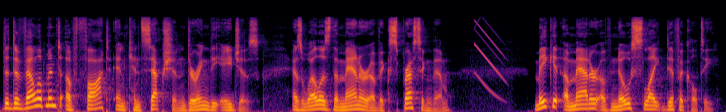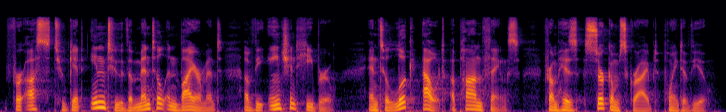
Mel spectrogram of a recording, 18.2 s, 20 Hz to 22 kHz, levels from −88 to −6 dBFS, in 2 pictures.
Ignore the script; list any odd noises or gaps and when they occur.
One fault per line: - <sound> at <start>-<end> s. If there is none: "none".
- chirp at 5.9-6.4 s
